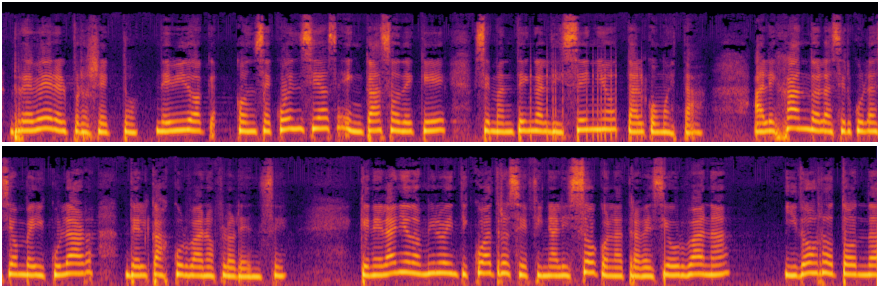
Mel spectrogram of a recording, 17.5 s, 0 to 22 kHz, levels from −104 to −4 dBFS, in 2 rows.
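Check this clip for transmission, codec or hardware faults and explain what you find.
One fault: a train of clicks from 5.29 to 6.41 s, about fifteen clicks at roughly 13.5 per second, irregularly spaced. The likely cause is interference or a faulty connection or power supply. They're heard as uneven ticking, show as thin vertical spikes on the waveform and broadband vertical lines on a spectrogram, and peak about 5 dB above the signal.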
